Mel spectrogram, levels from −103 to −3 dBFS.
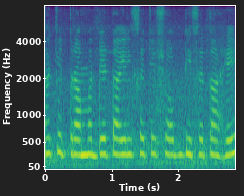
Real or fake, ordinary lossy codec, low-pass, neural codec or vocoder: real; none; none; none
